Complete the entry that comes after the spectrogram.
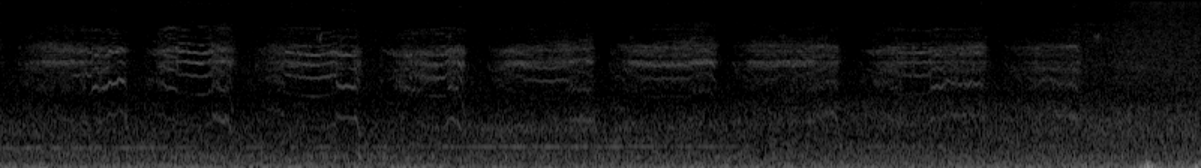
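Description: A bird calling a steady series of short, high, wavy notes, about one and a half calls a second, with a couple of low thumps near the end.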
